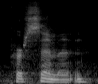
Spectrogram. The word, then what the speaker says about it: persimmon: on your first syllable so trying cinnamon persimmon that gets you that uh that correct stress pattern and then our letter o says vowel schwa so it sounds like per sim with the length on the sim syllable and we have two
